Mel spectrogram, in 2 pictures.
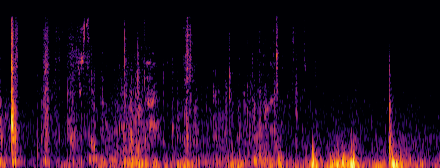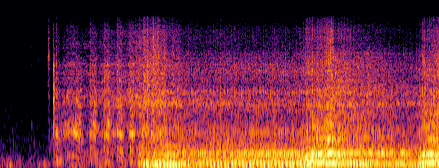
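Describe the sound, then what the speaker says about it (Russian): Car engine cranking and catching after a walk through strong wind, then settling into a loud, steady idle; scuffing and handling noises and a door come first, with brief faint speech before the start. "Сейчас заведем машину пока."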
